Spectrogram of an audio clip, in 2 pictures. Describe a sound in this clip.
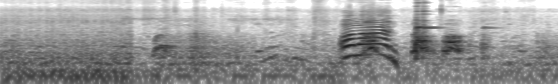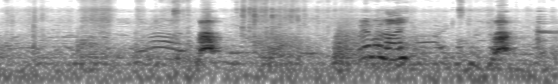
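A woman speaks close by, with animation.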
